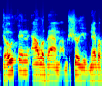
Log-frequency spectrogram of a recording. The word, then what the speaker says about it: Dothan: does how do how do native do--the onehans pronounced Dothan its Dothan yeah well we're down there with the southern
